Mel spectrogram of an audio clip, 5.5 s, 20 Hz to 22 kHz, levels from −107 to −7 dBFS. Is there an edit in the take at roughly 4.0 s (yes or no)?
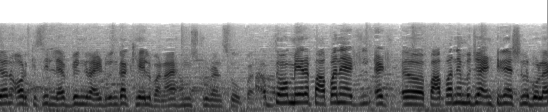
no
